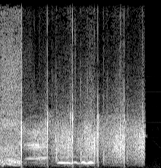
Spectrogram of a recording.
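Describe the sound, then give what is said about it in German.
An audience applauding and cheering as a woman is introduced, with scattered excited voices rising over dense clapping, loud, that stops abruptly after almost two seconds. “Ja, also sie wird vorgestellt, man hört gleich im Publikum, yay und so, endlich ist sie da,”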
